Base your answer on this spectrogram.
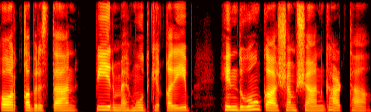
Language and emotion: Urdu, neutral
